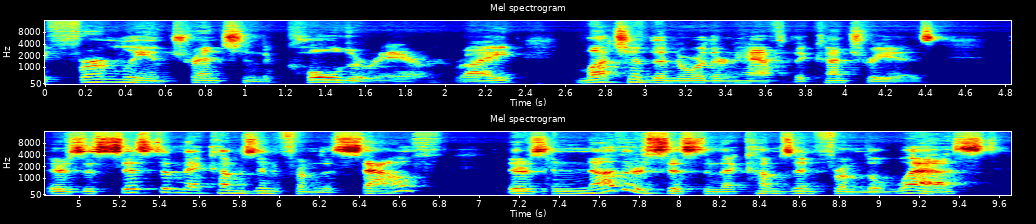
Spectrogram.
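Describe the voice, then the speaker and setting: Hoarse, chatty weatherman. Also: mid-range voice, a bit bright. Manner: chatty, thinks aloud. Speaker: TV meteorologist. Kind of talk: live-streamed weather briefing.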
